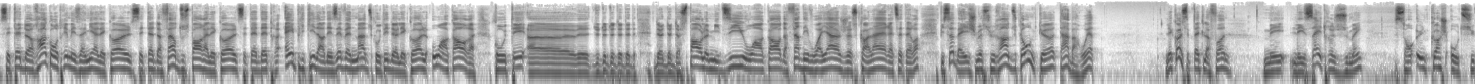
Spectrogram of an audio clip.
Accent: Chicoutimi, Quebec, Canada; je suis natif de Chicoutimi.

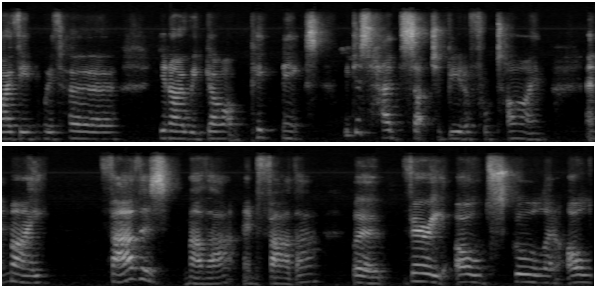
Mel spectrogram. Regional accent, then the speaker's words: Tasmania, Australia; I was born in Tassie, and we'd drive around Burnie

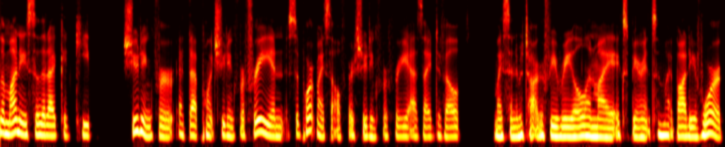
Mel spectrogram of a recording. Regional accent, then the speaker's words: Rhode Island, United States; moved away as an adult; also born or lived in New York; I grew up in Rhode Island

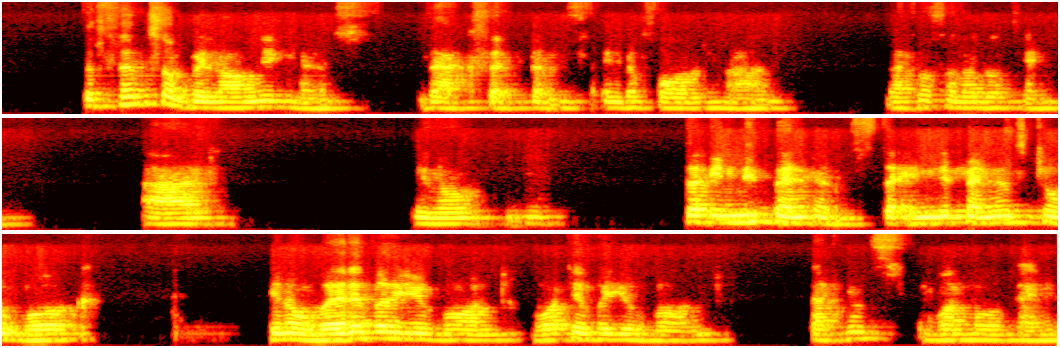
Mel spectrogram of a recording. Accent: Uttar Pradesh, India; also born or lived in United States / United Kingdom; I'm mainly from Uttar Pradesh, India

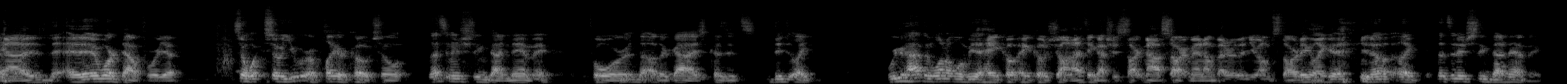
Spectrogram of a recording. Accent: Western Pennsylvania, United States; growing up in Western PA

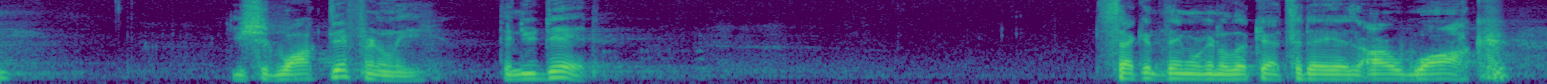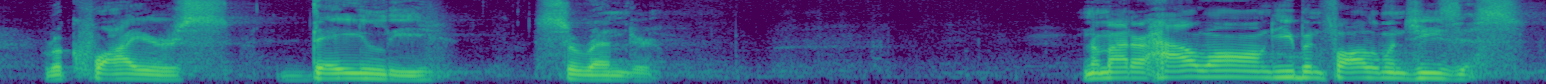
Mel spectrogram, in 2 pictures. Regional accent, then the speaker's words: Las Vegas, Nevada, United States; moved away; I grew up in Vegas

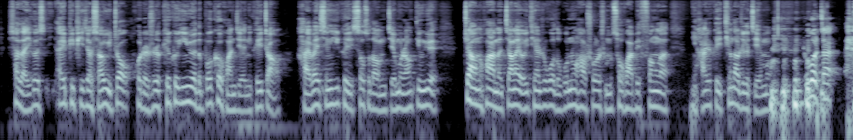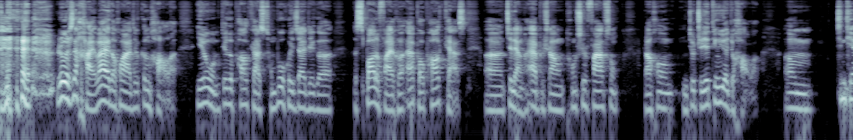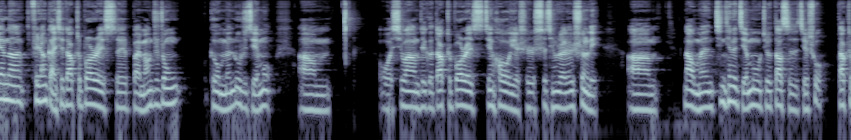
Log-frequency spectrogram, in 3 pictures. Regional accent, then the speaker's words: Beijing, China; moved away as an adult; now in United States; 我是北京的嘛

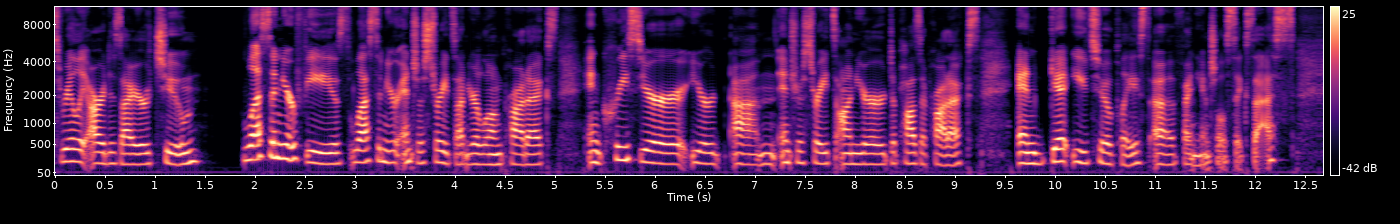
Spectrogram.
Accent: Florida, United States; moved away; I'm from Florida

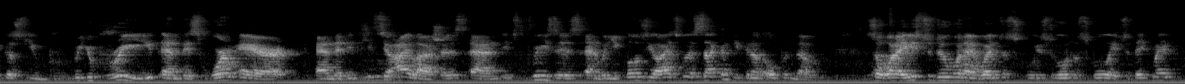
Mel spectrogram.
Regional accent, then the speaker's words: Siberia, Russia; moved away; I was born in Siberia

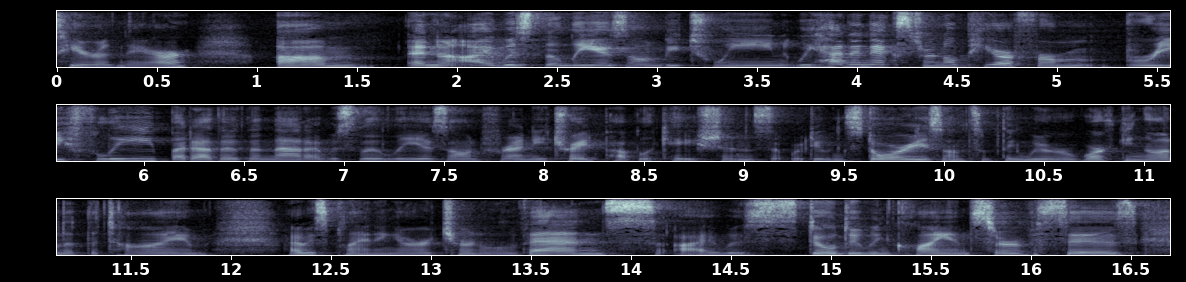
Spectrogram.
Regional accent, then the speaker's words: Los Angeles, California, United States; I was raised in Los Angeles in a film production family

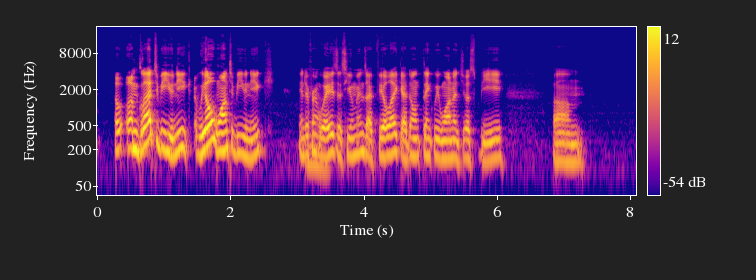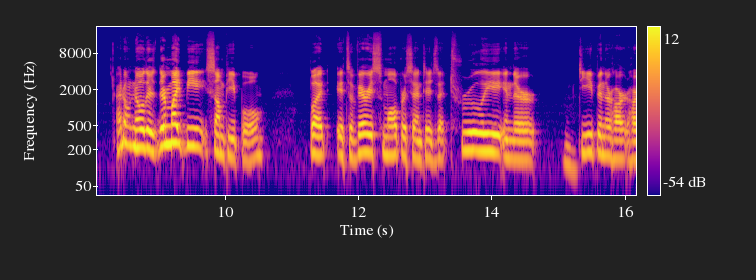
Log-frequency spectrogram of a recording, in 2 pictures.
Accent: Minnesota, United States; we're currently in Minnesota. We're both from Minnesota.

